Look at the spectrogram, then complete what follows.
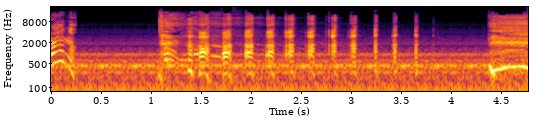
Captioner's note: laugh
